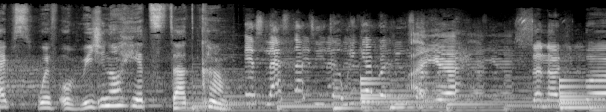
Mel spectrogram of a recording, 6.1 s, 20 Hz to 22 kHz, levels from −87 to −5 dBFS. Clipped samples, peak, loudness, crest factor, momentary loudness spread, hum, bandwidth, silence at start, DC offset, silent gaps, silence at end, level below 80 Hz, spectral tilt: under 0.1%; 0 dBFS; -18 LUFS; 18 dB; 10 LU; none; 19 kHz; 0 s; under 0.1%; none; 0 s; -56 dBFS; -3 dB/octave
